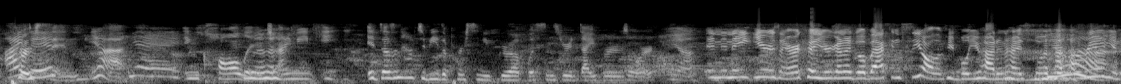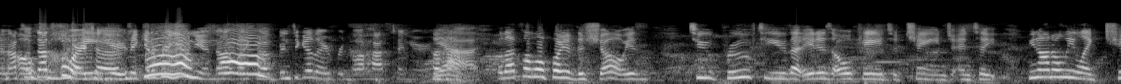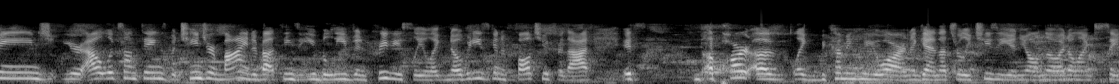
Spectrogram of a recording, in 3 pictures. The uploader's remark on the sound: We are live from the Microsoft Store at the Scottsdale Fashion Square.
